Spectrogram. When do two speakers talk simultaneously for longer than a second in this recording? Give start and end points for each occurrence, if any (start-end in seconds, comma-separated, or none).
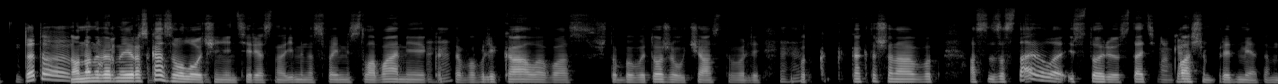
0.7-2.3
